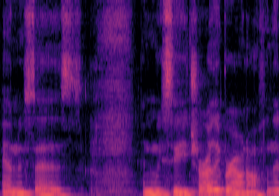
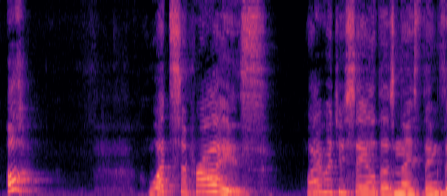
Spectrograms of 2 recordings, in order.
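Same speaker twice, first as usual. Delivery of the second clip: big theatrical oh of surprise; mock surprise; 11 semitones higher, 8 dB louder than usual. Real, not acted. Reacting to the comic's twist.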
